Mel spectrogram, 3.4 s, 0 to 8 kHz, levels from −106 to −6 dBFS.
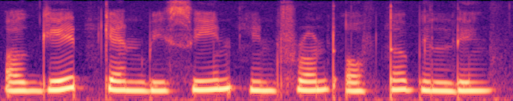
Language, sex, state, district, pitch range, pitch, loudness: English, female, Assam, Kamrup Metropolitan, 210-235 Hz, 220 Hz, -15 LUFS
